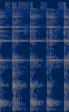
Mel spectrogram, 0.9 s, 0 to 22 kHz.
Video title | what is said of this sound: Ridgid e110 hex wrench review | even if I just tap on it with my fingernail you can hear ringing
